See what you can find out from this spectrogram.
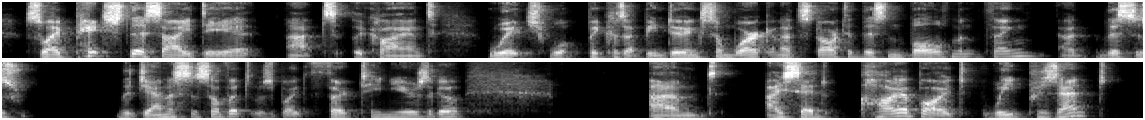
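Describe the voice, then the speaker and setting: With a Northern Irish accent, a man speaks at a moderate pace with medium pitch and ordinary pitch variation. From Northern Ireland. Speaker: sustainability trainer. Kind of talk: lecture. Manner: conversational.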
